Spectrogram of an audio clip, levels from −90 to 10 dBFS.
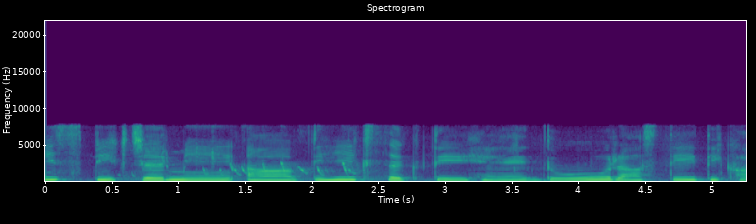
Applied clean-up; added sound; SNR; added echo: none; Bird; 18 dB; none.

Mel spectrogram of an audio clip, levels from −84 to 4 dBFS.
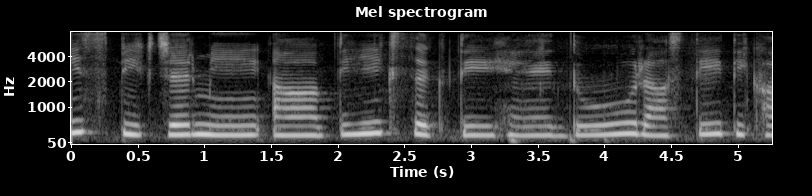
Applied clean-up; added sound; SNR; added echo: none; none; none; none.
